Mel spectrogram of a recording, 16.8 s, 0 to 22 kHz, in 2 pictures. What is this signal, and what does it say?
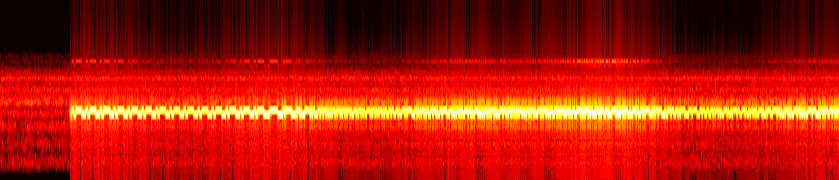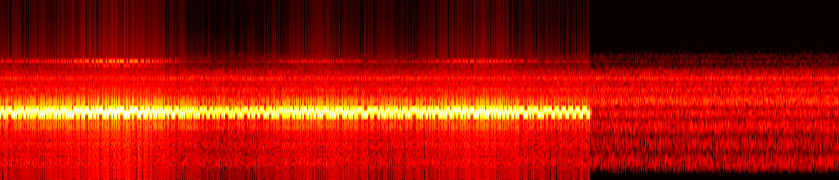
NAVTEX (SITOR-B), 100 baud, 170 Hz shift, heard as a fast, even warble, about 1700 Hz centre, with fading. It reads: GEEN ENKELE REGELGEVING KAN IETS VERANDEREN AAN DEZE NATUURLIJKE SITUATIE.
